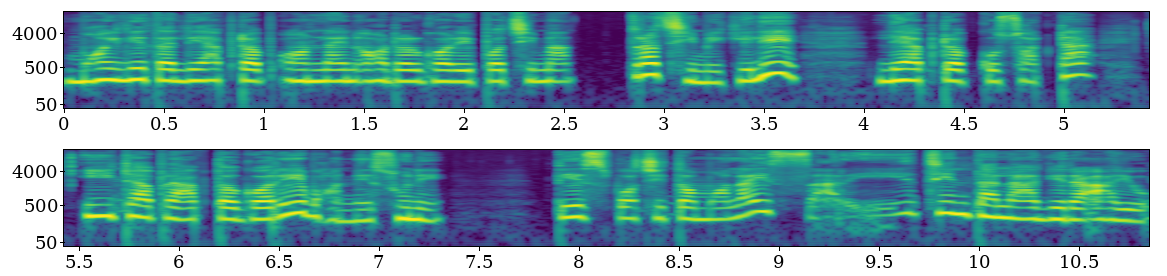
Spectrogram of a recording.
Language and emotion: Nepali, fearful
